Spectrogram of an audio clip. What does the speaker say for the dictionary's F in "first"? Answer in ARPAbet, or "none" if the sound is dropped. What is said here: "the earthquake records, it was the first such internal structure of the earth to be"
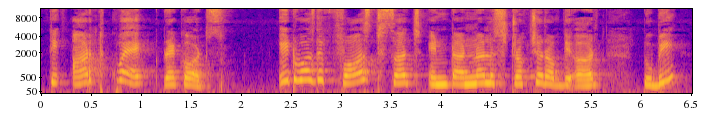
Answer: F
